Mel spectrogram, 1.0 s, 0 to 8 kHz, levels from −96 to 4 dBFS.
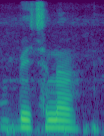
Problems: none marked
